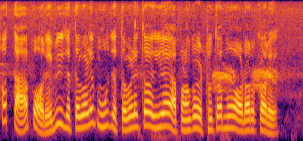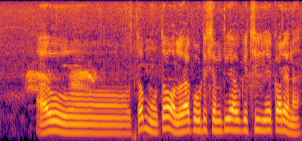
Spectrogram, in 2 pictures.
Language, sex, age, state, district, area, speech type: Odia, male, 45-60, Odisha, Kendrapara, urban, spontaneous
